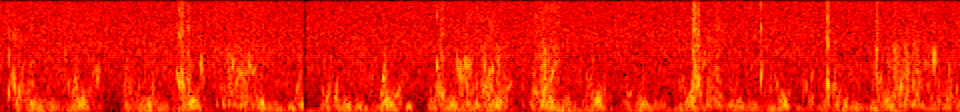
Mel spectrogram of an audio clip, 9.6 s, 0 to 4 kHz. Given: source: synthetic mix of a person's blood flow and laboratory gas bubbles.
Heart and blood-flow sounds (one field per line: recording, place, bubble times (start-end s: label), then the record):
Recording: Doppler ultrasound of blood flow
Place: precordium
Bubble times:
0.06-0.35 s: bubbles
0.61-0.80 s: bubbles
0.94-1.02 s: bubbles
1.23-1.33 s: bubbles
1.47-1.57 s: bubbles
1.75-1.94 s: bubbles
1.98-2.07 s: bubbles
2.13-2.64 s: bubbles
3.79-3.86 s: bubbles
4.35-4.50 s: bubbles
4.54-5.15 s: bubbles
5.23-5.28 s: bubbles
5.31-5.61 s: bubbles
6.83-7.27 s: bubbles
7.57-7.65 s: bubbles
8.03-8.16 s: bubbles
8.22-8.42 s: bubbles
8.74-8.83 s: bubbles
8.86-9.44 s: bubbles
9.46-9.55 s: bubbles
From the record:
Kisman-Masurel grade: 242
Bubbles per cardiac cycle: several, 3 to 8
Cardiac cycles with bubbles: 100%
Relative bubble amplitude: moderate (0.250 to 0.450)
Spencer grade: 3 (all of the cardiac periods contain showers or single bubble signals, but not dominating or overriding the cardiac motion signals)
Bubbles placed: anywhere in the cardiac cycle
